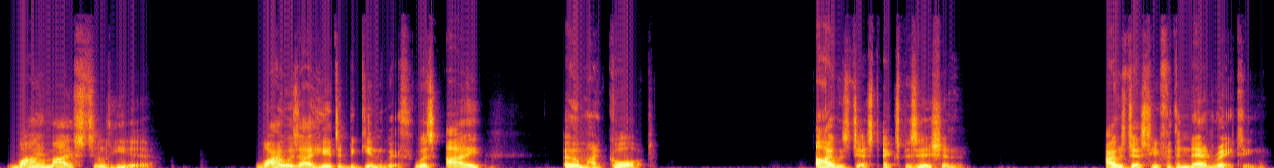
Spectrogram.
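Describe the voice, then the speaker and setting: A man's voice: mid-range voice, sing-song, slow pace, pauses often, slightly rough, heavily acted. A man playing a sassy, self-absorbed fantasy villain in an audio drama, with a theatrical, drawling and melodramatic delivery. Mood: bemused, self-absorbed. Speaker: fan audio drama voice actor and narrator. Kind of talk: theatrical in-character outtakes.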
